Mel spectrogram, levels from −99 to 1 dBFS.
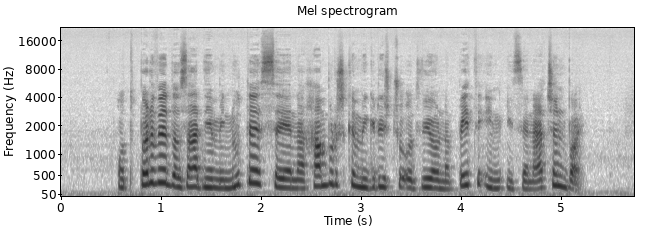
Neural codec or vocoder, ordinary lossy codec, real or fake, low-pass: vocoder, 44.1 kHz, 128 mel bands, Pupu-Vocoder; none; fake; none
